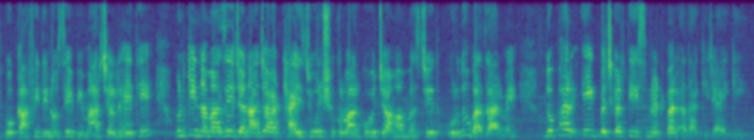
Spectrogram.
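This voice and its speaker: Female news presenter, high voice, scripted bulletin delivery with music underneath. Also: moderate pace, recorded from a distance.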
